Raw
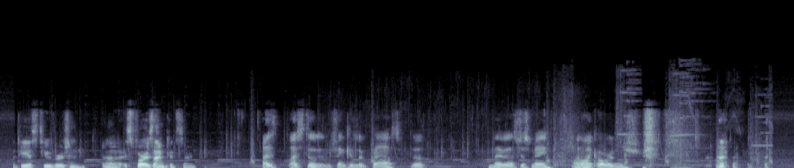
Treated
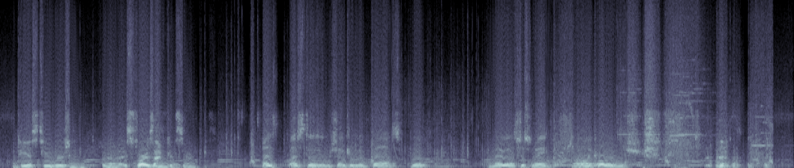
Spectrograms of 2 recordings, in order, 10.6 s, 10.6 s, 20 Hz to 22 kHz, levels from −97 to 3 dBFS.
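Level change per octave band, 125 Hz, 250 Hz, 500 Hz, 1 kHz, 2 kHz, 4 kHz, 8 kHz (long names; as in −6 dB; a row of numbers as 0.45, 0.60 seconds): −12.0, −2.5, −0.5, −2.5, −3.0, 0.0, +1.0 decibels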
